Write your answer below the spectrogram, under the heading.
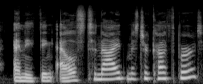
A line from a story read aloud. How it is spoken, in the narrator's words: Miss Harris cheerfully inquired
